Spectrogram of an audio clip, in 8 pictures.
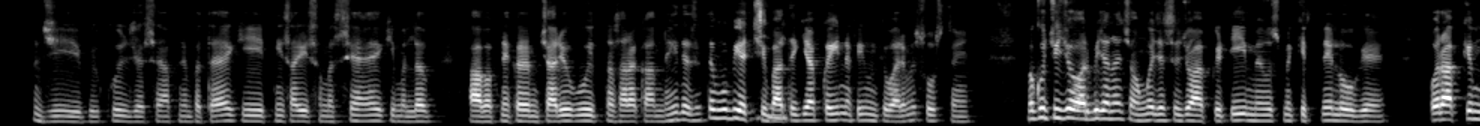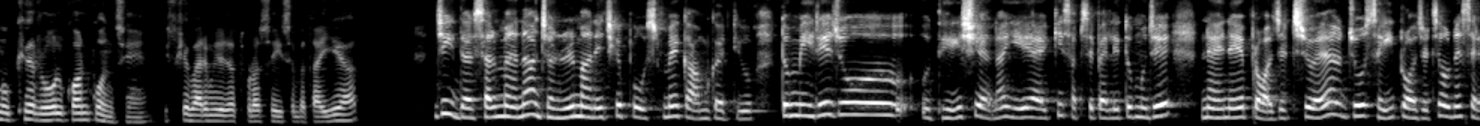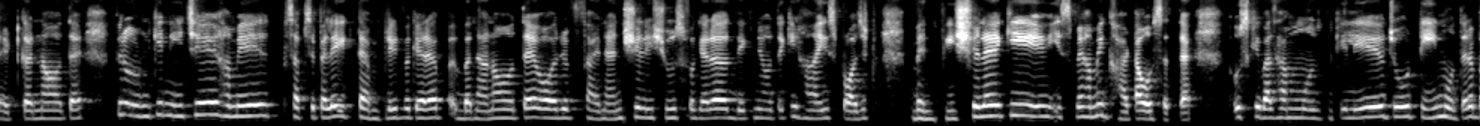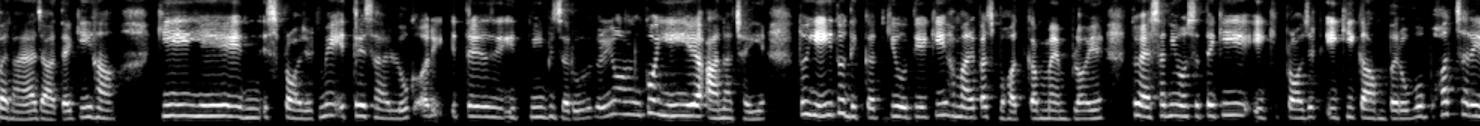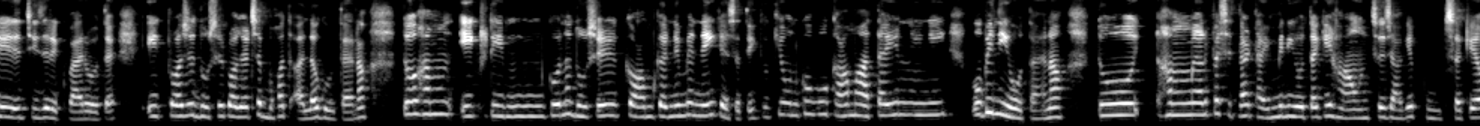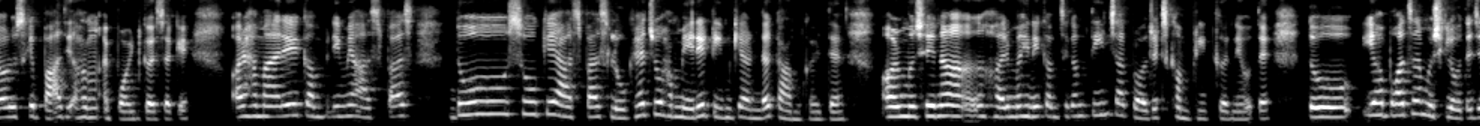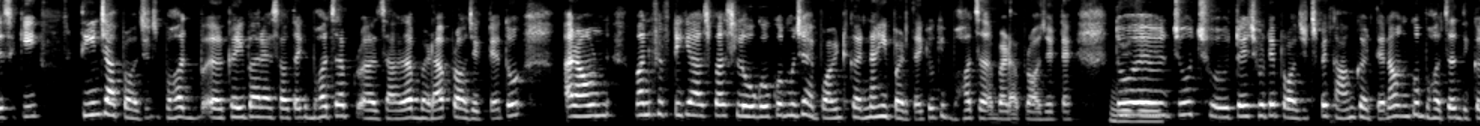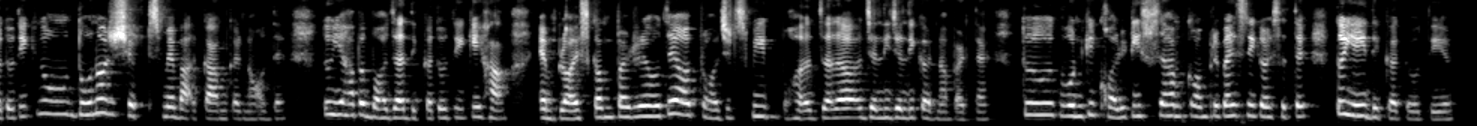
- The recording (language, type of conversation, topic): Hindi, advice, स्टार्टअप में मजबूत टीम कैसे बनाऊँ और कर्मचारियों को लंबे समय तक कैसे बनाए रखूँ?
- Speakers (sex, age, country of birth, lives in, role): female, 18-19, India, India, user; male, 18-19, India, India, advisor
- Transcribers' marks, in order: in English: "टीम"; in English: "रोल"; tapping; in English: "पोस्ट"; in English: "प्रोजेक्ट्स"; in English: "प्रोजेक्ट्स"; in English: "सेलेक्ट"; in English: "फाइनेंशियल इश्यूज"; in English: "प्रोजेक्ट बेनिफिशियल"; in English: "टीम"; in English: "प्रोजेक्ट"; in English: "एम्प्लॉयी"; in English: "प्रोजेक्ट"; in English: "रिक्वायर"; in English: "प्रोजेक्ट"; in English: "प्रोजेक्ट"; in English: "टीम"; in English: "टाइम"; in English: "अपॉइंट"; in English: "टीम"; in English: "अंडर"; in English: "प्रोजेक्ट्स कंप्लीट"; in English: "प्रोजेक्ट्स"; in English: "प्रोजेक्ट"; in English: "अराउंड वन फिफ्टी"; in English: "अपॉइंट"; in English: "प्रोजेक्ट"; in English: "प्रोजेक्ट्स"; in English: "शिफ्ट्स"; in English: "इम्प्लॉइज"; in English: "प्रोजेक्ट्स"; in English: "क्वालिटीज़"; in English: "कंप्रोमाइज़"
